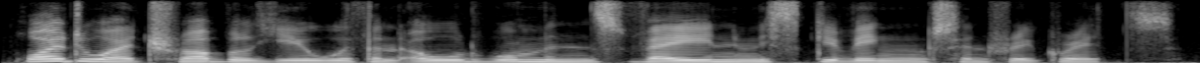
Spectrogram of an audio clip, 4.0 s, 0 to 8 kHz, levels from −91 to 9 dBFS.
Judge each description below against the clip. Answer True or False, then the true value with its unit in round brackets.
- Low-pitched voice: False (205 Hz)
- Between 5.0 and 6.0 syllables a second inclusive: False (4.6 syllables/s)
